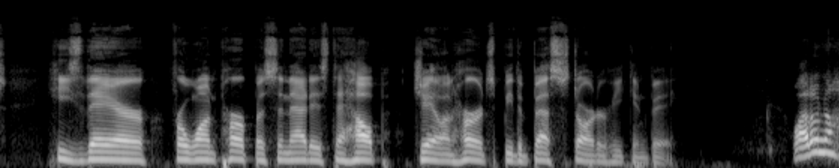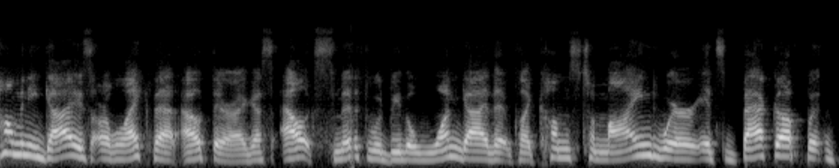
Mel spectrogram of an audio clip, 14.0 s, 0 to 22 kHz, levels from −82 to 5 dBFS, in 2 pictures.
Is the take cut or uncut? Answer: uncut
